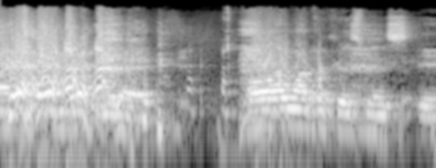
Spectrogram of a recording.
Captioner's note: everyone laughing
